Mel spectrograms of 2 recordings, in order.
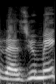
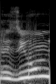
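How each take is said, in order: First: The word ends with an 'ay' vowel after 'm'. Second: The word ends on a plain 'm' sound. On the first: The speaker calls it right. "Actually उसे रेज्यूमे कहना चाहिए।" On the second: The speaker calls it wrong. "उसे रिज्यूम लोग कह देते हैं, लेकिन वह गलत है।"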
